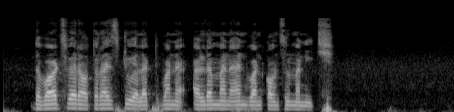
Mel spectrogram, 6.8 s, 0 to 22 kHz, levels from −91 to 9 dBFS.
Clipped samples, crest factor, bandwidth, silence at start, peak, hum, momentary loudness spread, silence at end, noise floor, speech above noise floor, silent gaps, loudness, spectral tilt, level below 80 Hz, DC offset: under 0.1%; 20 dB; 11.5 kHz; 0.5 s; -6 dBFS; none; 9 LU; 1.8 s; -69 dBFS; 43 dB; none; -26 LUFS; -5.5 dB/octave; -48 dBFS; under 0.1%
